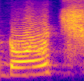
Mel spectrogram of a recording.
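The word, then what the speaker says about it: Deutsche: डॉयच bank, बॉर्जन ड्यूश भी बोलते हैं कॉमन लेमन, बट एक्चुअली इसका प्रोनाउंसिएशन है डॉयच बैंक, ठीक है।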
